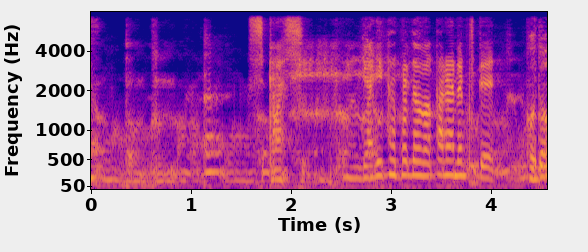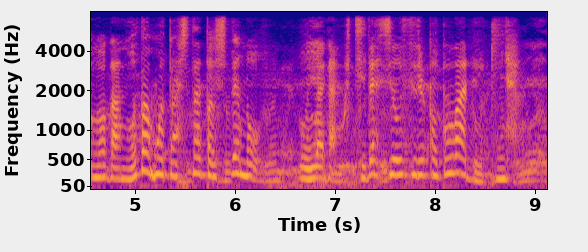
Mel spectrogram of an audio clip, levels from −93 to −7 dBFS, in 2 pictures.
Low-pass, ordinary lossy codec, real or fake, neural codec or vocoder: 7.2 kHz; none; fake; codec, 16 kHz, 1 kbps, FreqCodec, larger model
